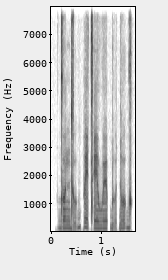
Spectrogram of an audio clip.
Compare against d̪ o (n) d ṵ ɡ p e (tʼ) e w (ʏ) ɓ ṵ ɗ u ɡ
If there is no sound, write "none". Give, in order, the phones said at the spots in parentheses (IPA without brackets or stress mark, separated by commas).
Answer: n, tʼ, ʏ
